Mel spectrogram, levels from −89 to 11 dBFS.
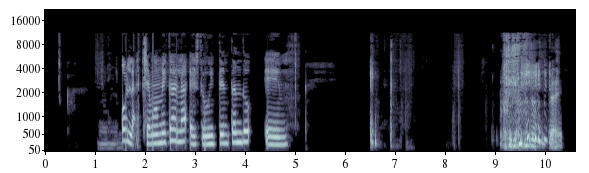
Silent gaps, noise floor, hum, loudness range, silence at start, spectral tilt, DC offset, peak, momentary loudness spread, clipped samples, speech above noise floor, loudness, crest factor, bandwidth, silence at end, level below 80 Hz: none; under -90 dBFS; none; 17 LU; 0.25 s; -4 dB/octave; under 0.1%; 0 dBFS; 20 LU; under 0.1%; over 77 dB; -13 LUFS; 16 dB; 11.5 kHz; 0.25 s; -54 dBFS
